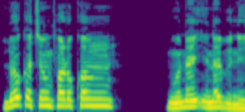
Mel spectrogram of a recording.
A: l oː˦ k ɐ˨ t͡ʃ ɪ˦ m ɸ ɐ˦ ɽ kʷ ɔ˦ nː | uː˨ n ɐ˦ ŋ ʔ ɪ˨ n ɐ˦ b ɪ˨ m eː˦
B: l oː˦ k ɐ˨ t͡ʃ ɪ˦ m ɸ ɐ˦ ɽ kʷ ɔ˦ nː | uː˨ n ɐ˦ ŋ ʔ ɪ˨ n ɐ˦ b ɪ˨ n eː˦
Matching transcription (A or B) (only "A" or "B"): B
